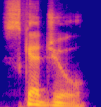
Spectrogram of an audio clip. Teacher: Don't let your mouth relax and swallow that initial consonant cluster. You must actively enunciate both the S and the K sounds distinctly before continuing.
